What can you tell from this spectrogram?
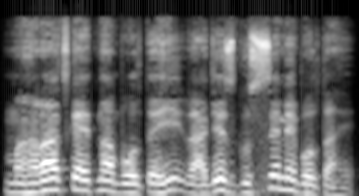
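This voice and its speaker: A man narrating a folk tale in a measured storytelling manner. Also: fairly high pitch.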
